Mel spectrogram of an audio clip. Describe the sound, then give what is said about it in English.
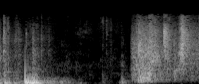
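A heavy knock by sheriff's deputies thuds against a door, followed by a moment of quiet and then a stretch of rough, hissing noise. “Why are they knocking? They're still knocking.”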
